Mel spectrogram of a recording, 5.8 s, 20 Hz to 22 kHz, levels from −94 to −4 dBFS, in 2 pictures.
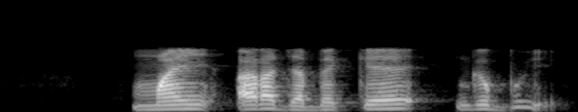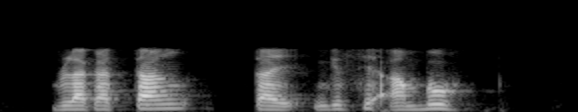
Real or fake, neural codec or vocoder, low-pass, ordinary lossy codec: real; none; 3.6 kHz; Opus, 24 kbps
